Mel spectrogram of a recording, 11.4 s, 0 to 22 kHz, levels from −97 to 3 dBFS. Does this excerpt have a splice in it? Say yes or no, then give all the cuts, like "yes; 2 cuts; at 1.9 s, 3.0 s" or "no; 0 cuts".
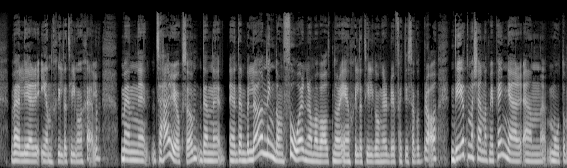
no; 0 cuts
